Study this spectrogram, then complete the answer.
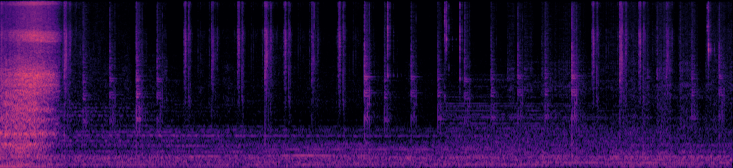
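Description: Footsteps walk steadily on stone in an echoing tunnel.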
